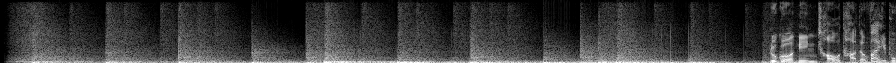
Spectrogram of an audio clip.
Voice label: Crown Jewels Mandarin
